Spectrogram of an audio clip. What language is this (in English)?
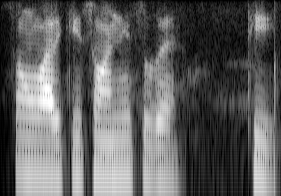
Hindi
